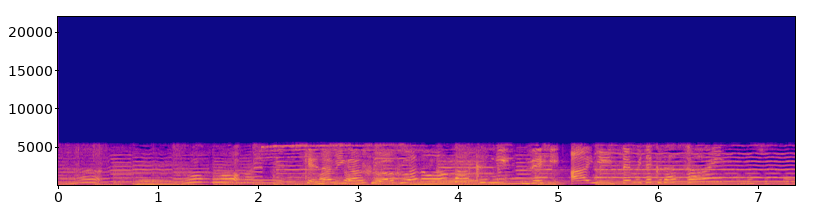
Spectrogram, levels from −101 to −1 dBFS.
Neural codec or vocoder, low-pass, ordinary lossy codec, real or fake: vocoder, 44.1 kHz, 128 mel bands every 512 samples, BigVGAN v2; 5.4 kHz; none; fake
